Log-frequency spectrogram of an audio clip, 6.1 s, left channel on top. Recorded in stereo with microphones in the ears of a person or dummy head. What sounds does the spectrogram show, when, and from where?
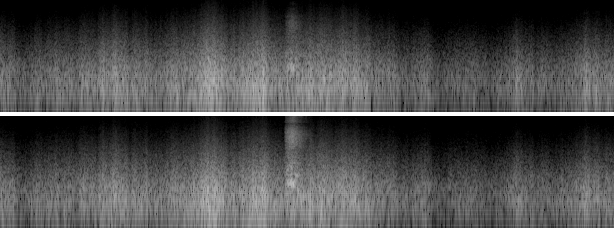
2.9 s a whoosh: 50° right (ahead or behind)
